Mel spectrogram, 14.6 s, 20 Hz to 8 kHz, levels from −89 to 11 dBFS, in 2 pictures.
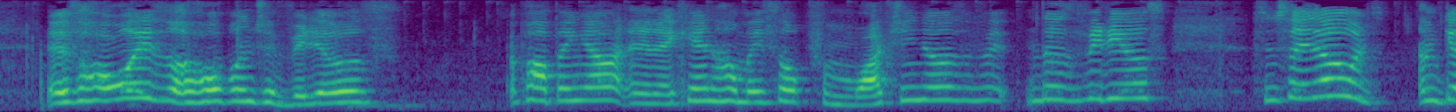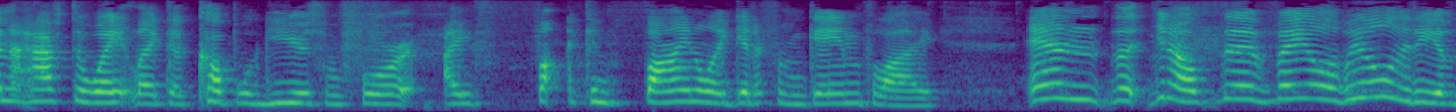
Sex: female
